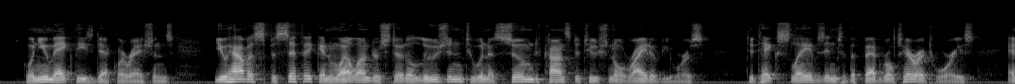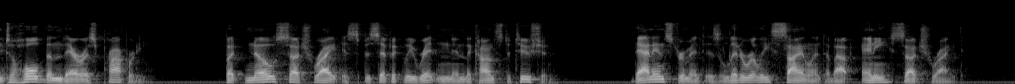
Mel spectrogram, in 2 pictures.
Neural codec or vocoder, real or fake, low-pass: none; real; 7.2 kHz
